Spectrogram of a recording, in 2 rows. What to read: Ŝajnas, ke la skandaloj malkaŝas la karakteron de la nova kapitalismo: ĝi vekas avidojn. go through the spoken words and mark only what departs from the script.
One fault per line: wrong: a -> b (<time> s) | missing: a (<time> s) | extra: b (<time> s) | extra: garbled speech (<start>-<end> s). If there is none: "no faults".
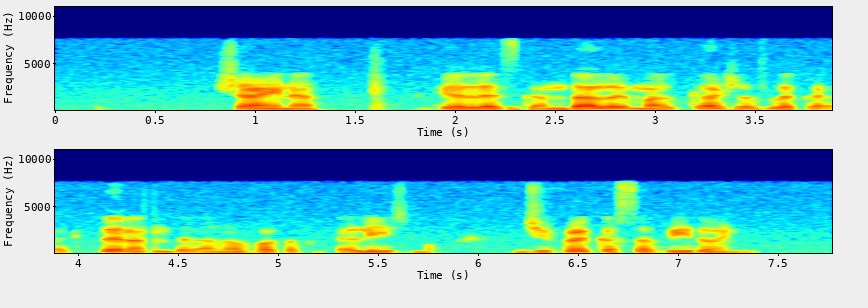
no faults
